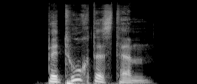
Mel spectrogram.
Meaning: strong dative masculine/neuter singular superlative degree of betucht
- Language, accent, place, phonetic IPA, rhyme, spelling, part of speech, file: German, Germany, Berlin, [bəˈtuːxtəstəm], -uːxtəstəm, betuchtestem, adjective, De-betuchtestem.ogg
